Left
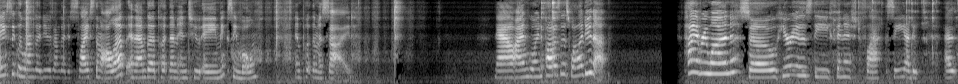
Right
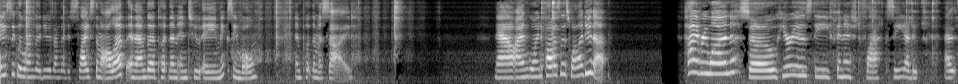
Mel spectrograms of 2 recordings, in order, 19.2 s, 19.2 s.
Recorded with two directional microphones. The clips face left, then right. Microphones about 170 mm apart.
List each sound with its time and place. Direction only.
0.0 s speech: 40° right (ahead or behind)
9.9 s speech: 40° right (ahead or behind)
13.7 s speech: 40° right (ahead or behind)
